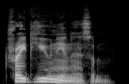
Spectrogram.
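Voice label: "trade unionism", British English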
